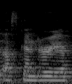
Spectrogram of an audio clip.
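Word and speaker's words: الإسكندرية: a city called Alexandria, but they call it Ascandaria for people who live there. Not sure why that name is Ascandaria when the spelling is spelled Alexandria.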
